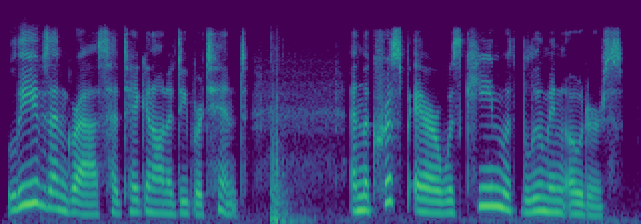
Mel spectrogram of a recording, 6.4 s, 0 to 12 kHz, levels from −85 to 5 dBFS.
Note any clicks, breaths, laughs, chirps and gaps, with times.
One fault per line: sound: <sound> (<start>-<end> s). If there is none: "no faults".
sound: thud (2.7-3.2 s)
